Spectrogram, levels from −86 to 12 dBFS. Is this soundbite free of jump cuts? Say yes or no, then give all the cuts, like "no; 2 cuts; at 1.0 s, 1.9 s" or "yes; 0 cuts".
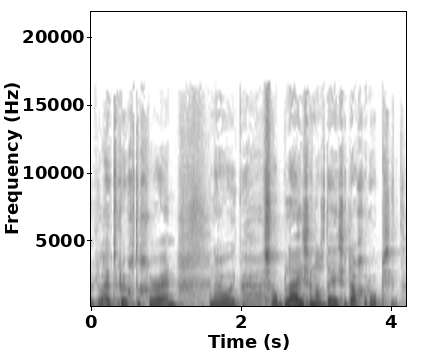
no; 1 cut; at 1.6 s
